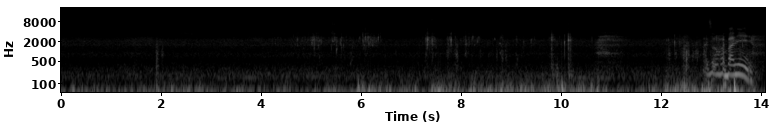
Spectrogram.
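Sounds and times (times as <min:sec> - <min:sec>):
wind rumble on microphone: 0:00.0 - 0:14.0
water splashing: 0:04.2 - 0:06.5, 0:07.2 - 0:10.2.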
